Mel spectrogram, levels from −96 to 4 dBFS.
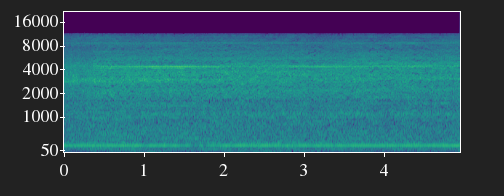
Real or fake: fake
